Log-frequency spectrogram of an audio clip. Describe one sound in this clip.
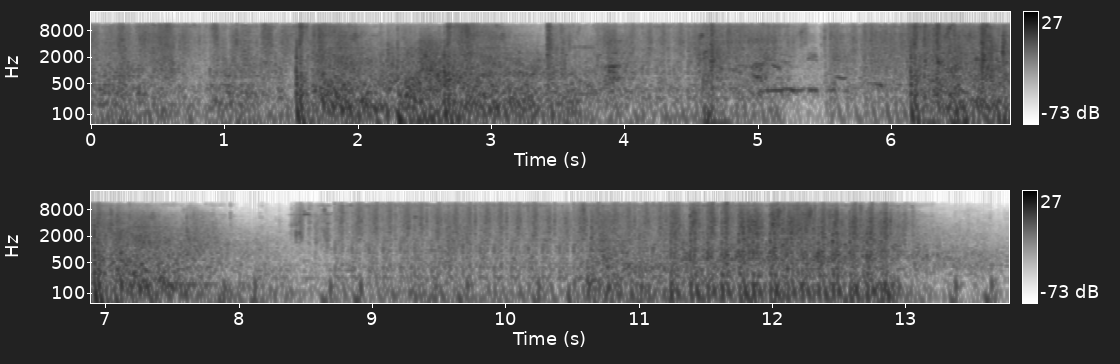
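Gunshots crack loudly in rapid bursts.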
